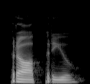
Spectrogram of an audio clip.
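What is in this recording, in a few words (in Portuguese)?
"próprio", português europeu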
